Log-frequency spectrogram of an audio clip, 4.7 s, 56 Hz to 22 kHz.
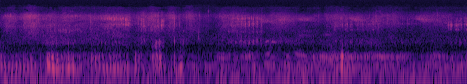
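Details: Stray cat in a park, patted and stroked, recorded on a GoPro HERO8: a low, steady rumbling purr runs throughout, with a few soft touch and rustle noises over it.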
